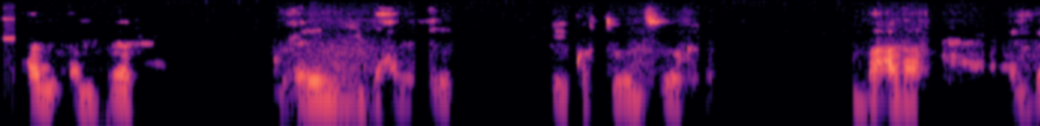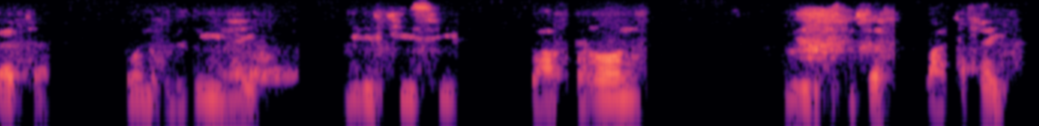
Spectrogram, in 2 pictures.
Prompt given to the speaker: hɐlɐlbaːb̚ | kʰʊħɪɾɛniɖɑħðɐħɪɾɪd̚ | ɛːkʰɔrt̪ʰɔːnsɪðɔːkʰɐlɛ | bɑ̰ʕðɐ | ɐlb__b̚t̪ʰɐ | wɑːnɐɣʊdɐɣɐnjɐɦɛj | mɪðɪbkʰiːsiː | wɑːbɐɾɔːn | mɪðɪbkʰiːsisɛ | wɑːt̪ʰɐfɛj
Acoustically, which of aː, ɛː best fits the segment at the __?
aː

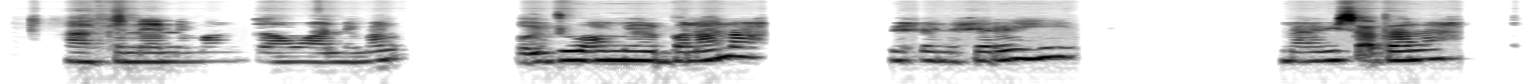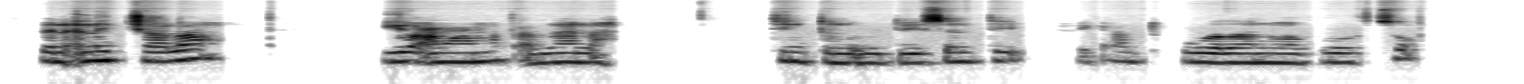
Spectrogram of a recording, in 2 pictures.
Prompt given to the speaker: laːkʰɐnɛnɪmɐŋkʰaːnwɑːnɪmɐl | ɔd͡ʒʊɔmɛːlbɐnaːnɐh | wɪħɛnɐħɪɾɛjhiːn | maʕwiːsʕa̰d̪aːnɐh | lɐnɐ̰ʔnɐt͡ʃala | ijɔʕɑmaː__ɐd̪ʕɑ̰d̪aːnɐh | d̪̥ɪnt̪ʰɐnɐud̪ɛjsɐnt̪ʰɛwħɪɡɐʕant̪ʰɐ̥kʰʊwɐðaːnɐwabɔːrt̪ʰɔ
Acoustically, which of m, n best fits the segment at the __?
m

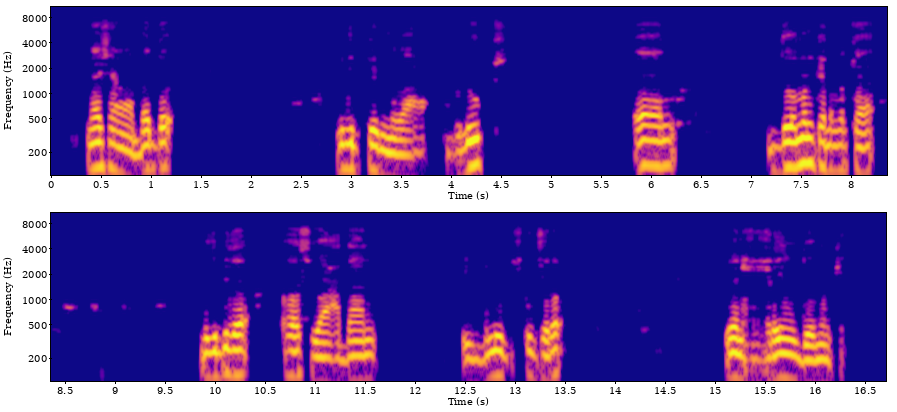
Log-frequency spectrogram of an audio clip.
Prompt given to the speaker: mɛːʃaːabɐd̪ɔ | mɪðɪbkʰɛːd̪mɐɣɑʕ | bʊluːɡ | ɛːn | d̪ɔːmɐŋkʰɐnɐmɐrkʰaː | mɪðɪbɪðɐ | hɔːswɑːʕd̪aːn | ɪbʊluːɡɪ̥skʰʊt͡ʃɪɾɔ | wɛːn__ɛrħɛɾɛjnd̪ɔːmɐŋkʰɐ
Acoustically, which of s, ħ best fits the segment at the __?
ħ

